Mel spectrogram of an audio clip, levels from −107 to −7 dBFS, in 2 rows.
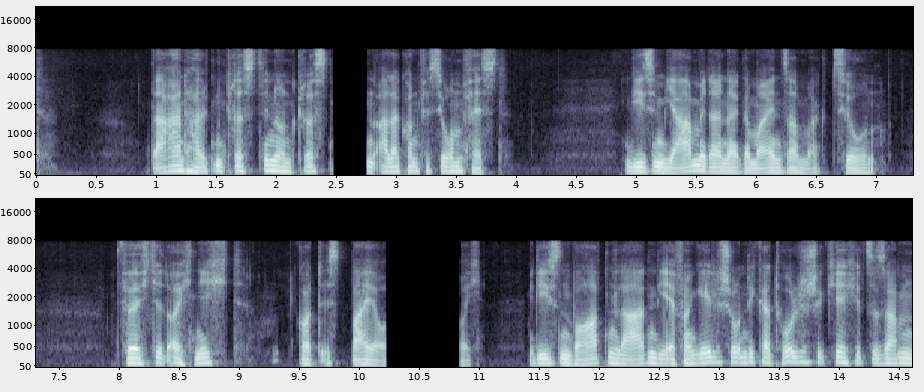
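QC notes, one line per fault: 2.46–2.76 s, playback stall: The speech cuts to silence for about 0.29 s mid-flow. It then resumes. The player likely ran short of data or was blocked.
2.76–3.91 s, time-compressed catch-up: The speech runs hurried at 1.25x. Pitch stays normal. Small pieces are cut out and cross-faded to clear the backlog.
10.21–10.85 s, playback stall: A longer gap of about 0.62 s of silence interrupts the speech. The output simply stops, then picks up again. It was likely starved of data.
10.85–11.47 s, time-compressed catch-up: The speech rushes at 2x to recover the longer delay. Pitch holds, but heavy cutting and cross-fading make the pacing clipped. The G.722 wideband band limit near 7 kHz is audible throughout.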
